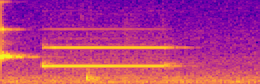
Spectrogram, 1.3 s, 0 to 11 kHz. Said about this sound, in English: about every 30 seconds it's going to beep again, because a short on the SLC is a pretty serious matter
